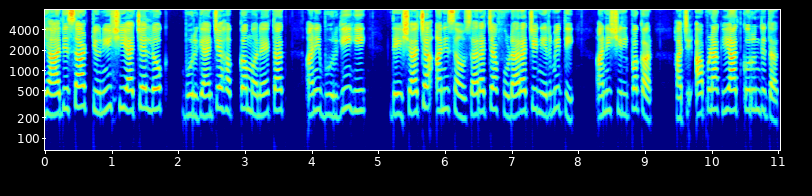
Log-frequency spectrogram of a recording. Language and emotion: Goan Konkani, neutral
